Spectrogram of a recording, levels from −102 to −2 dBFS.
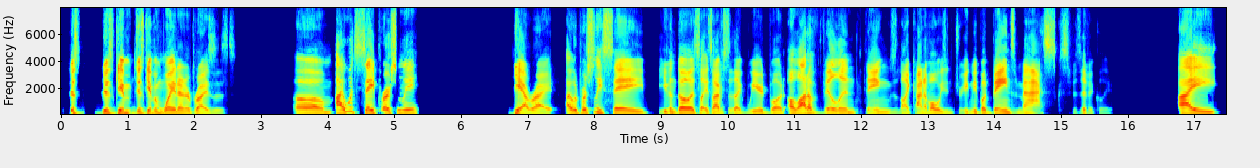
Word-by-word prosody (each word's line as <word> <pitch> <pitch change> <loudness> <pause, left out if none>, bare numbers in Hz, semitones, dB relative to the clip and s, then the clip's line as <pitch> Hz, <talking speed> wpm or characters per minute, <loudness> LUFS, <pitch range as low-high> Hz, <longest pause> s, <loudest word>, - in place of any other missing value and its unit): Just 185 -8 0 0.3
just 175 -3 +2
give 185 0 +4
just 165 0 -1
give 180 0 +4
him 170 -1 -5
Wayne 155 -2 +3
Enterprises. 110 -7 -3 0.9
Um, 140 -4 0
I 210 +1 +5
would 310 +1 -3
say, 200 0 +3
personally 205 +8 -1 1.4
Yeah, - - +4
right. 475 - -3 0.2
I - - 0
would 205 - 0
personally 220 -1 -1
say, 130 -5 +1 0.2
even 160 0 -6
though 145 0 +5
it's 140 -2 -2
like - - -1
it's 130 - -8
obviously, 130 -1 -2
like, 105 -5 -4
weird, 110 +4 -4
but 110 -1 -4
a 135 - +2
lot 135 +1 +4
of 125 - -1
villain 120 +1 -2
things, 120 +2 -3
like, 105 -1 -5
kind 115 0 0
of 110 - -3
always 110 -1 -3
intrigued 105 +2 -12
me, 130 - -4
but 120 -4 -4
Bane's 125 -2 +3
mask, 110 -5 -1
specifically. 95 -1 -14 1.0
I 145 -1 +5
130 Hz, 150 wpm, -24 LUFS, 115-155 Hz, 1.4 s, I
